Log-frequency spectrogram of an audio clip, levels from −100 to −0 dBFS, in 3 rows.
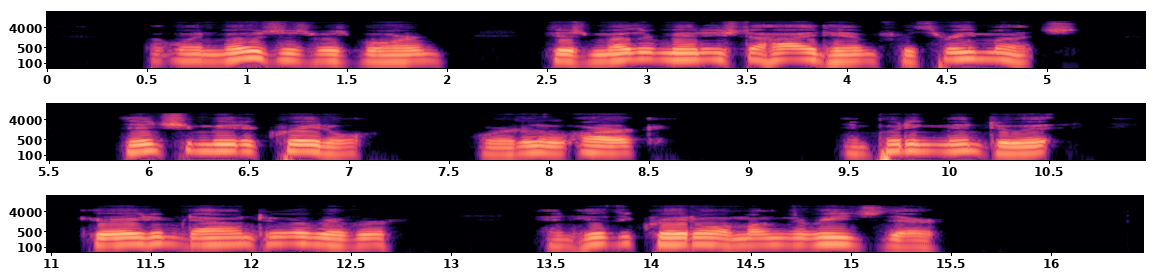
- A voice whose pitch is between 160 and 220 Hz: No, low, 135 Hz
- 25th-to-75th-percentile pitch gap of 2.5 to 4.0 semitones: Yes, average, 2.9 semitones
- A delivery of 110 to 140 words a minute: No, average, 150 wpm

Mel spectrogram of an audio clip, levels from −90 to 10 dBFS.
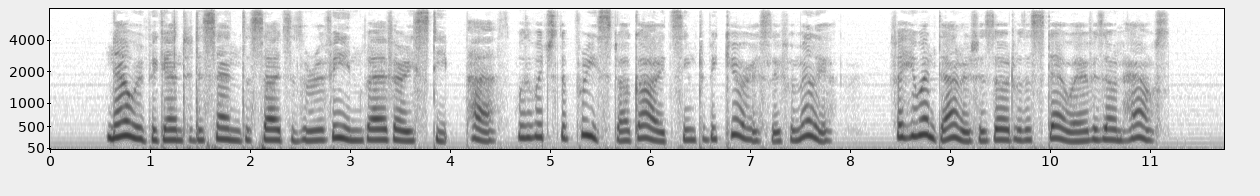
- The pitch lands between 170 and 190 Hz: No, high, 225 Hz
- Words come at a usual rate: No, fast, 210 wpm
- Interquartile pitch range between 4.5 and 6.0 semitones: No, average, 3.7 semitones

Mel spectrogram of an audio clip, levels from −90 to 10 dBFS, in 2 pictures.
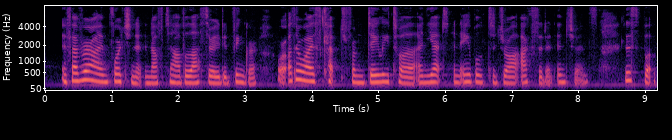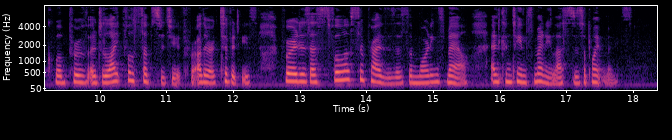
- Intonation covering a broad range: No, narrow, 2.5 semitones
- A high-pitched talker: Yes, high, 210 Hz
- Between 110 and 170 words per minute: Yes, average, 165 wpm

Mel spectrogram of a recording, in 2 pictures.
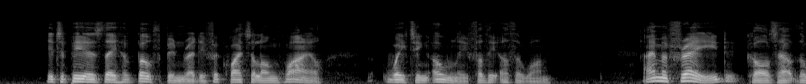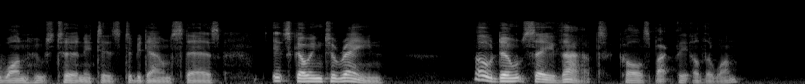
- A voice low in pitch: Yes, low, 100 Hz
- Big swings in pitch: Yes, wide, 6.7 semitones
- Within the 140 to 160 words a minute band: No, average, 170 wpm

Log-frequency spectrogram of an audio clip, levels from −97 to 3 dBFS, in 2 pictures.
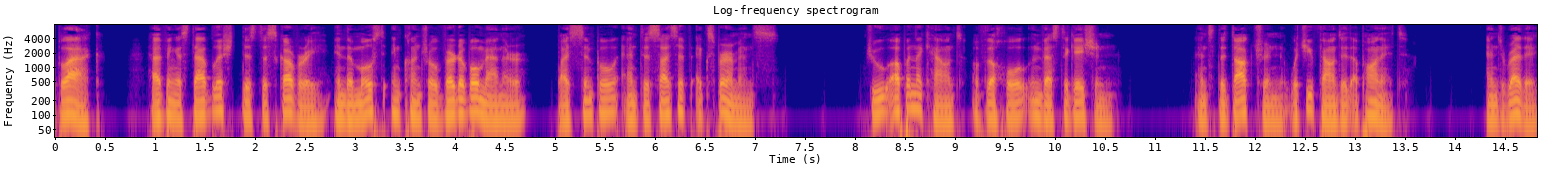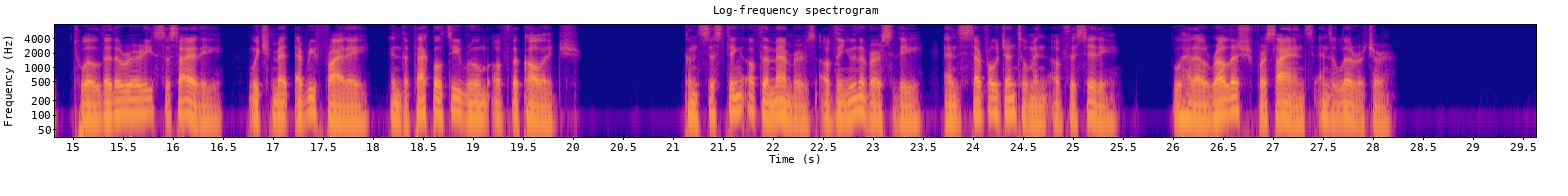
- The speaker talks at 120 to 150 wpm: Yes, average, 145 wpm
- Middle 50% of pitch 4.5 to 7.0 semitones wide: No, average, 4.1 semitones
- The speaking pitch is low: Yes, very low, 90 Hz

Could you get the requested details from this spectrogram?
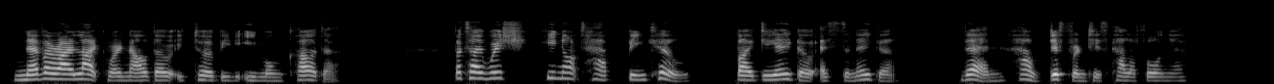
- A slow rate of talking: Yes, slow, 110 wpm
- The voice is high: Yes, high, 205 Hz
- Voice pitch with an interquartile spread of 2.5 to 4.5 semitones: No, average, 5.3 semitones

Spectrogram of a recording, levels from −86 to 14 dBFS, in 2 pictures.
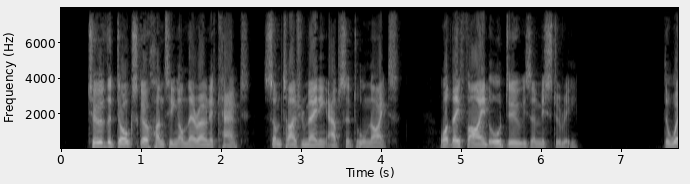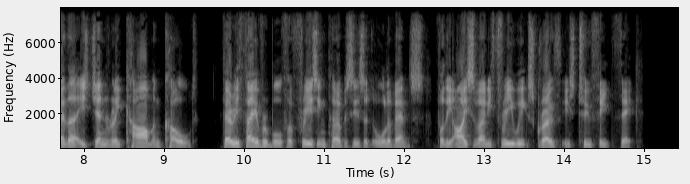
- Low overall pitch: Yes, low, 130 Hz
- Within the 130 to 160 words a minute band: No, average, 195 wpm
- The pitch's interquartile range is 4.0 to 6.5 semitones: No, average, 3.6 semitones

